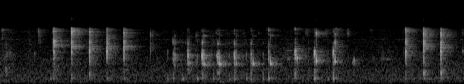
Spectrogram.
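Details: Frisky puppies at play give a rapid run of short, high-pitched yips, about a dozen sharp bursts in quick succession, a brief pause, then three more yelps close together near the end.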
